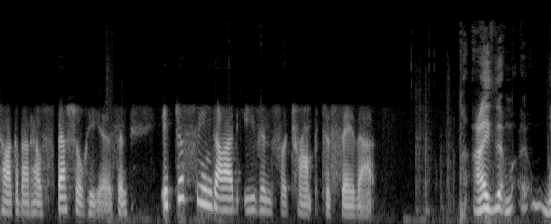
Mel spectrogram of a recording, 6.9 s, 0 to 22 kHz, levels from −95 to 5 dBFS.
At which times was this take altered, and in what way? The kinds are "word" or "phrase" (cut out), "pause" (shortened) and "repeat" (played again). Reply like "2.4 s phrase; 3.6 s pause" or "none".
none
